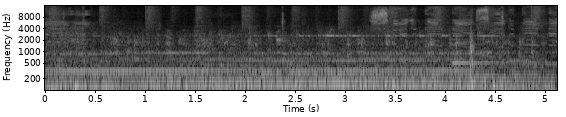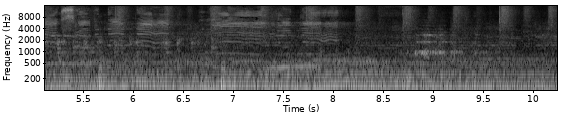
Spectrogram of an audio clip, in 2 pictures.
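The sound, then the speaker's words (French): A sugar beet harvester driving across a field and lifting beets while steering itself on autoguidance along six rows: a loud, unbroken engine drone with sustained humming tones and occasional faint mechanical clanks. “dès qu'on a 6 rangs de betterave, je la mets en autoguidage, je touche plus à rien. Donc elle est capable de prendre un virage, d'arracher les betteraves sur des grandes distances.”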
